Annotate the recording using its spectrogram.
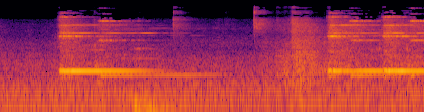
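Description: Two-note ding-dong doorbell chime rung twice, about half a second in and again about three seconds in, each a higher note followed by a lower one that rings on and fades: visitors at the front door.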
